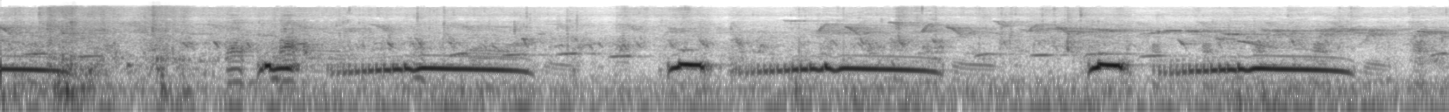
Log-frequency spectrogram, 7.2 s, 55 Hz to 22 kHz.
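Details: A dove outdoors at about 6 a.m. coos in low, soft phrases: a brief hooted note, then a longer drawn-out coo, repeated about every two seconds, with faint chirps of small birds behind.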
